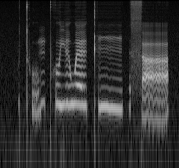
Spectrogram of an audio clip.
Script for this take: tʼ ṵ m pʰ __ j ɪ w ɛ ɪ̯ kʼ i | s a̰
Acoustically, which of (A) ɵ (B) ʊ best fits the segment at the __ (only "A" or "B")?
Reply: B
